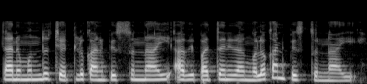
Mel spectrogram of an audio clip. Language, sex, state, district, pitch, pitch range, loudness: Telugu, female, Telangana, Mahabubabad, 220 Hz, 210-225 Hz, -15 LUFS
